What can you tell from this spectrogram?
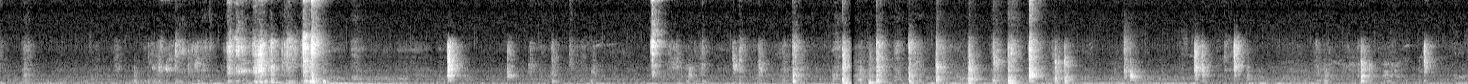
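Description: Ceramic tiles being handled and set: a short spell of clattering about two to three seconds in, then scattered sharp clicks and taps as pieces are picked up and placed.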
